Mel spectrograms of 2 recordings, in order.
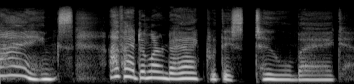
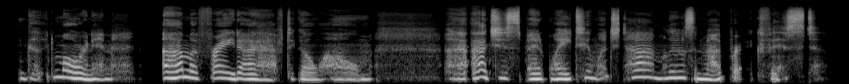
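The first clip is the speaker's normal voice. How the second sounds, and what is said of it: Hoarse, muttered sick-sounding voice. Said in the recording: “muttered Jill in a hoarse voice ... Hey, that actually sounded real.”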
